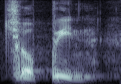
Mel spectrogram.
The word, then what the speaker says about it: Chopin: Entonces habían grandes compositores que, por ejemplo, uno que se llamaba Chopin, se escribe Chopin, como la choricería famosa, ¿sí? Como chopinar, pero sin el ar, Chopin.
